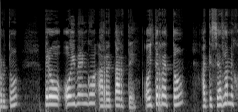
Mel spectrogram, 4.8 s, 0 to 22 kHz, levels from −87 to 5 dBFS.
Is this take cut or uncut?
cut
